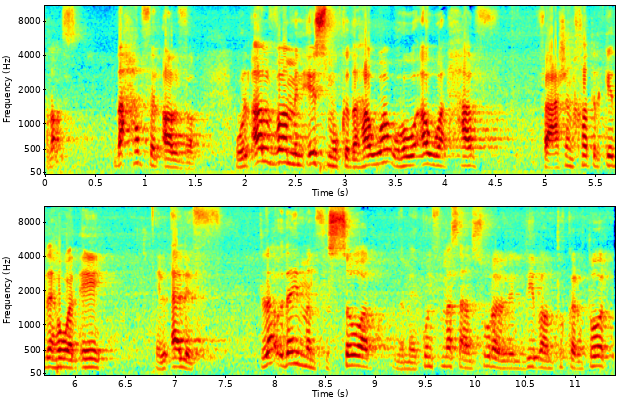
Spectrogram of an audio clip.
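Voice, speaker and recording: An Egyptian man teaches in a brisk, slightly raised voice, patiently walking the class through each point and asking it questions. He is recorded in an echoey room with faint noise behind him. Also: high-pitched. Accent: Egyptian Arabic. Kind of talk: explanatory lesson.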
